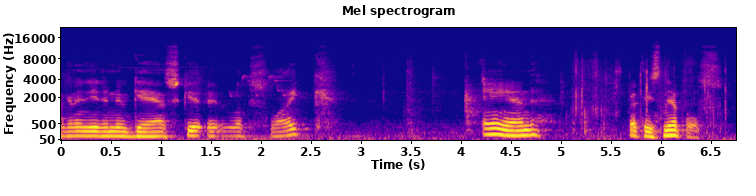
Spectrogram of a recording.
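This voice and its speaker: A man's voice: mid-range voice, noisy background. A man talking casually as a mechanic in his garage, muttering to himself in short bits of shop talk while he works. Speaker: mechanic restoring an old car in a home garage. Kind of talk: casual hands-on workshop vlog. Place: home garage.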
